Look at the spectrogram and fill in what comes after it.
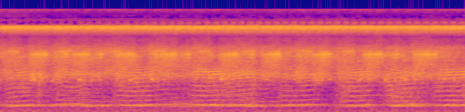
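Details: Frogs call for rain in a steady chorus of grating, pulsed croaks, one burst after another, with a persistent piercing tone sustained in the background.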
